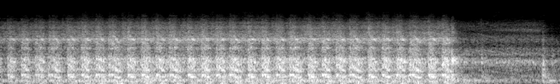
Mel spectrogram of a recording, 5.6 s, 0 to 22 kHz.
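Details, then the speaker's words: Allis Chalmers 175 diesel tractor, cold, after reassembly with fuel system opened: starter churns steadily, about three compressions a second, for over four seconds without firing; no start from air in the fuel. "It's gonna take some cranking. There's air in it. Air in it and it's cold."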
